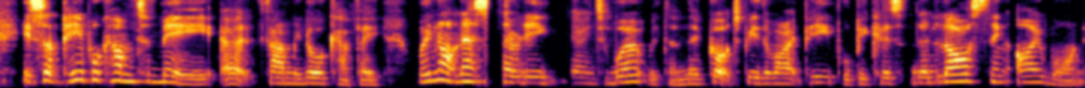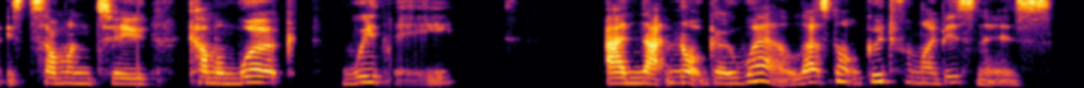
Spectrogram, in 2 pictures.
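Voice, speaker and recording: Speaking with a British accent, a woman uses lively intonation at a medium pitch and a moderate pace. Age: 60s. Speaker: business owner, coaching client. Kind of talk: interview.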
